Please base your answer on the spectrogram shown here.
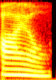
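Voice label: "ill", US English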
